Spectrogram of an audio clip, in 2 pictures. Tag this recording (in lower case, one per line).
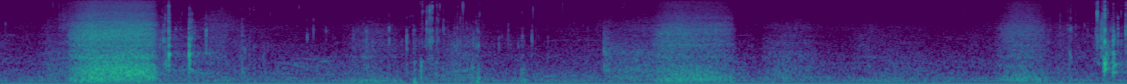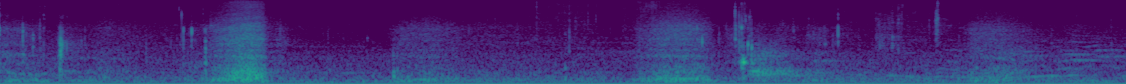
livestock
animal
